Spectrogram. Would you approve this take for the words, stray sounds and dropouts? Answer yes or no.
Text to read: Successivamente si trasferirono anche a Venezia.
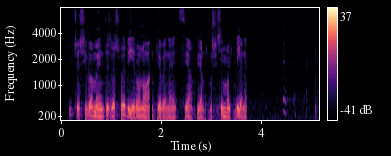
no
